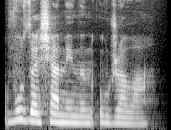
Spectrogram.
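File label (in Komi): вузасянінын уджала, Komi, female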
